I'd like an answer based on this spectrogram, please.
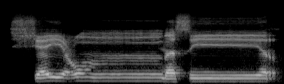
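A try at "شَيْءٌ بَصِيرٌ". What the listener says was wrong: Nah, agak mirip ain itu, Ustaz. Syai'um basir.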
